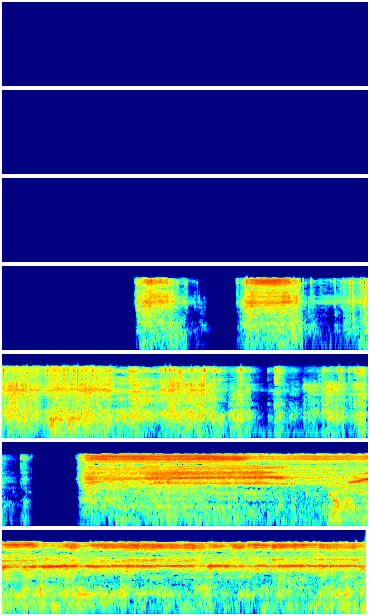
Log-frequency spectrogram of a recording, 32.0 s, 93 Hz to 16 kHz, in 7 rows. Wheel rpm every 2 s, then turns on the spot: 0, 0, 0, 0, 0, 0, 0, 0, 30, 10, 20, 20, 140, 180, 230, 230.
16-22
